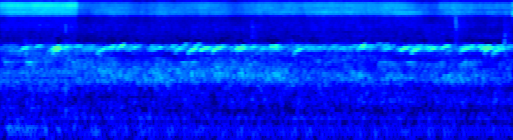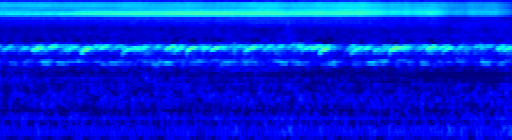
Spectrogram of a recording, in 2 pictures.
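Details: A dense night chorus of coqui frogs on the Big Island, Hawaii, countless high two-note chirps overlapping without pause, with a cricket loud near the car.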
